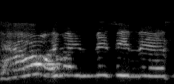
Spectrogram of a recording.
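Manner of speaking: high, slow squeak of disbelief; dismayed disbelief. Retold or imitated. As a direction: whine it like you can't believe you missed it. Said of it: "And I was like".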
